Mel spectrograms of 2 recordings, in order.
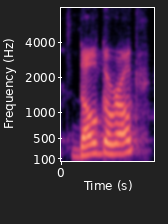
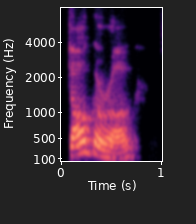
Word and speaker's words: Dolgarog: Dolgarog, and apologies to Welsh speakers, but I do think that is how it's pronounced.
